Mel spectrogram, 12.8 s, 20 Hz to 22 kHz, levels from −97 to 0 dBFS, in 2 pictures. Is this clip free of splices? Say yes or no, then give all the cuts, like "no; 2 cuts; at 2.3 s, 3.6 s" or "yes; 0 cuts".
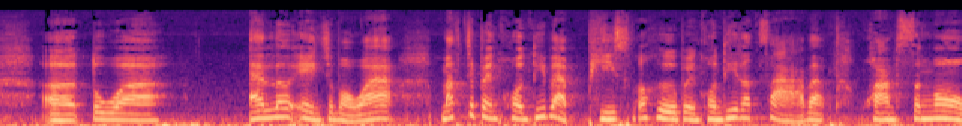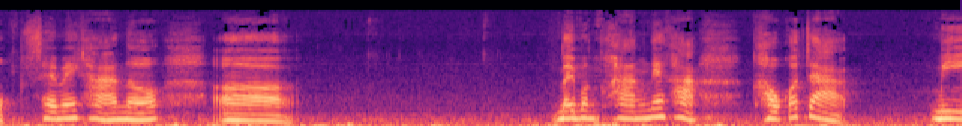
no; 1 cut; at 4.2 s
